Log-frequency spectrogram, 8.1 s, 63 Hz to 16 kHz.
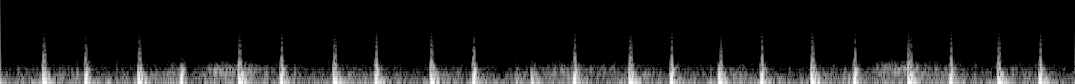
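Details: Heartbeat recorded for ASMR relaxation: steady, regular lub-dub at about 80 beats a minute with a low hum behind it.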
